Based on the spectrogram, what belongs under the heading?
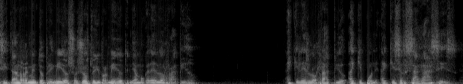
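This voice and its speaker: A man's voice: mid-range voice, dark tone. A man, preaching a sermon as pastor and joking with and addressing the congregation.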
